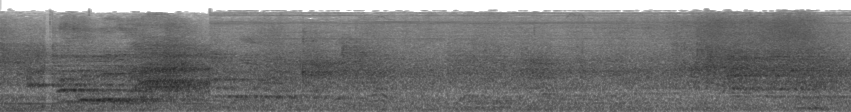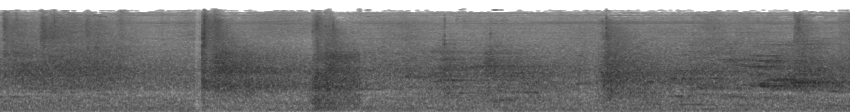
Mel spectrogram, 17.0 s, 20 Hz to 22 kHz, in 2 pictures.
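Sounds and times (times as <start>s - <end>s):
skating and arena noise: 0.0s - 17.0s.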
